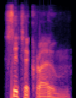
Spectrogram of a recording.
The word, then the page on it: cytochrome: British English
